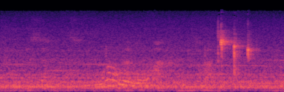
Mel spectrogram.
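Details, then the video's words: An African grey parrot indoors mutters low, speech-like babble, then gives three sharp clicking squeaks near the end. "Talking and Making Noise - African Grey Parrot"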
